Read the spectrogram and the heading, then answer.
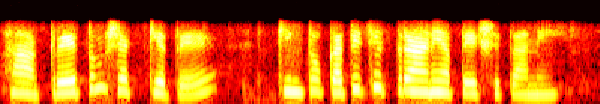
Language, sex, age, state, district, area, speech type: Sanskrit, female, 18-30, Tamil Nadu, Coimbatore, rural, conversation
